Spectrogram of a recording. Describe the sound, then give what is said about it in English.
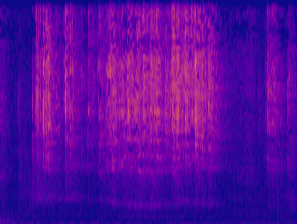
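A handful of dice, rolled for a stealth check in a tabletop role-playing game, rattles and clatters continuously for about three seconds, a dense, bright clicking with a low steady hum underneath and no voices. “The soothing sounds of dice.”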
